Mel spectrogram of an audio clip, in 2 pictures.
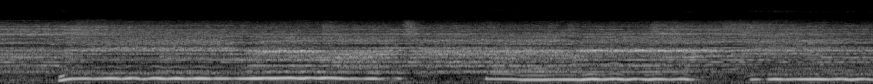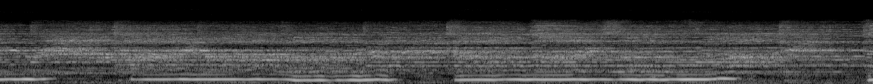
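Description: Slow worship song: a singer holds long notes with vibrato, one every couple of seconds, stepping between pitches over steady instrumental accompaniment.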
